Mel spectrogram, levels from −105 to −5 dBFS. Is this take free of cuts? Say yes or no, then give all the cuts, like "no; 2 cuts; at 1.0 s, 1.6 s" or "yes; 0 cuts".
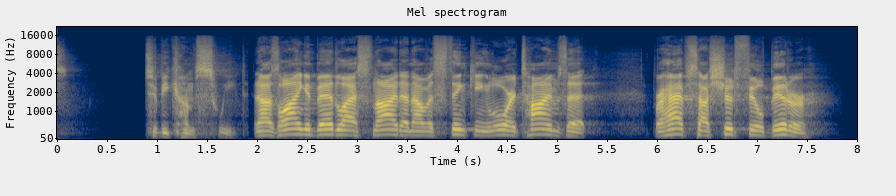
no; 1 cut; at 1.9 s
